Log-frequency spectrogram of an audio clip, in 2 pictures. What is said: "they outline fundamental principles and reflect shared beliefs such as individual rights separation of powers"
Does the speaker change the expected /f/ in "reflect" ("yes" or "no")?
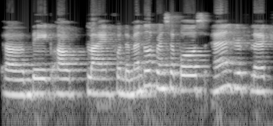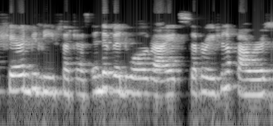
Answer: no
